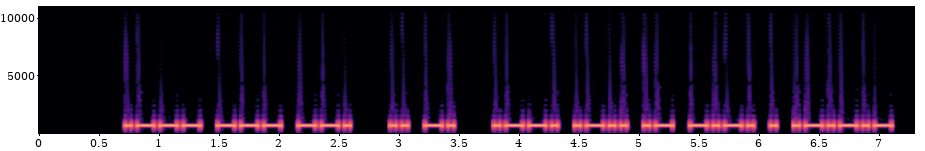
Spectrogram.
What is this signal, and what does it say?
Morse code, heard as a keyed tone, about 25 wpm, 700 Hz. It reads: JOG IN PLACE.
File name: Easy Sentences with Hints - 25wpm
